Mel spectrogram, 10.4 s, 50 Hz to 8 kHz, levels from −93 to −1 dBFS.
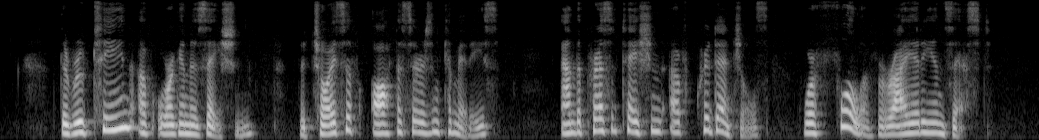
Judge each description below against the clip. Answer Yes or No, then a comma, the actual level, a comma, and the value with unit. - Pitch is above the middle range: Yes, high, 205 Hz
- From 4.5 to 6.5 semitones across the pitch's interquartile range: No, average, 3.7 semitones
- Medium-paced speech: No, slow, 120 wpm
